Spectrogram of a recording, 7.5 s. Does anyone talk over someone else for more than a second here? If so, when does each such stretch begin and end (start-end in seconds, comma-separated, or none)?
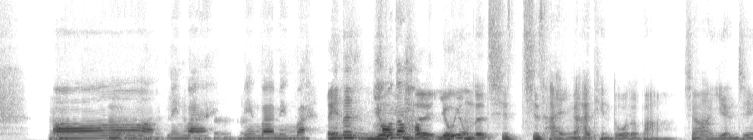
0.5-2.6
